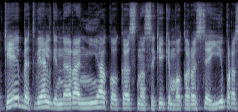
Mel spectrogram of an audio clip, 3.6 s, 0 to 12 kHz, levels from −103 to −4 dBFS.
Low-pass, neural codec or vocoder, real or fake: 10.8 kHz; vocoder, 48 kHz, 128 mel bands, Vocos; fake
